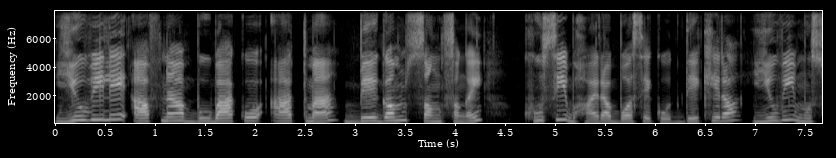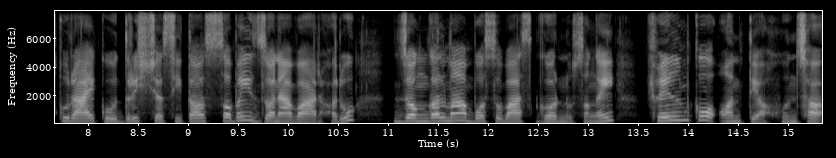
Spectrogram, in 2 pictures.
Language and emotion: Nepali, neutral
